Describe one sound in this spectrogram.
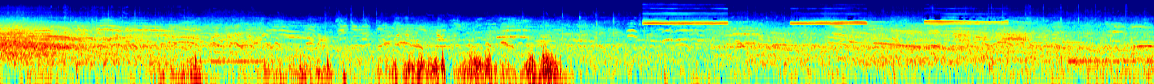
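Football players call out faintly across an open field.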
